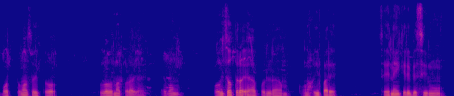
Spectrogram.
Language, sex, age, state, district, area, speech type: Odia, male, 60+, Odisha, Mayurbhanj, rural, spontaneous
